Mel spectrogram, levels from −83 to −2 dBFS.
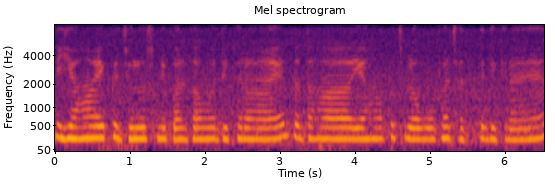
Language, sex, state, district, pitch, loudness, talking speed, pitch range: Hindi, female, Uttar Pradesh, Hamirpur, 230 Hz, -25 LUFS, 185 wpm, 225-240 Hz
